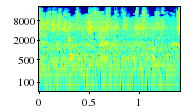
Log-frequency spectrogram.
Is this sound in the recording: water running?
yes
